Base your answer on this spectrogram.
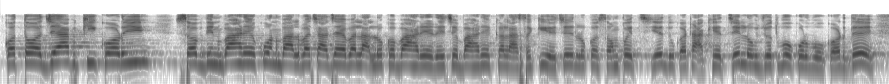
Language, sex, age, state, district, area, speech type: Maithili, female, 45-60, Bihar, Darbhanga, rural, spontaneous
